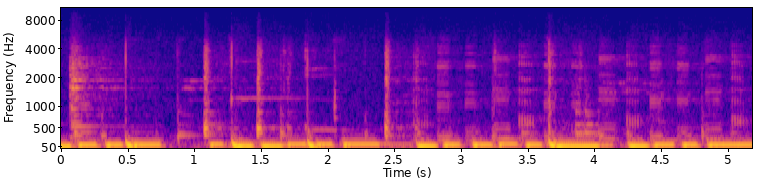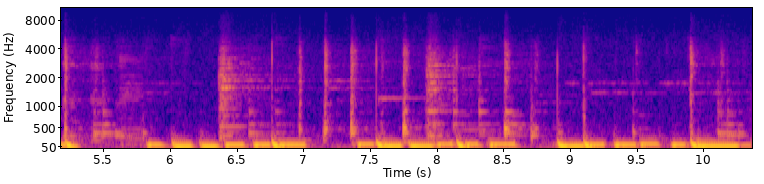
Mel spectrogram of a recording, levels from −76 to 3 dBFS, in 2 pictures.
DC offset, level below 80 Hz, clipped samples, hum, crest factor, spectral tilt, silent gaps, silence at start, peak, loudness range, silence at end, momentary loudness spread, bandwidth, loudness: under 0.1%; -18 dBFS; under 0.1%; none; 12 dB; -8 dB/octave; none; 0 s; -2 dBFS; 1 LU; 0 s; 8 LU; 5.4 kHz; -17 LUFS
